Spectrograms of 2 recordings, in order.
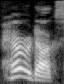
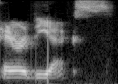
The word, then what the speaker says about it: Parad: and the appearance of paradox happened you mean par ex it's pronounced Paradox I know but Japanese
